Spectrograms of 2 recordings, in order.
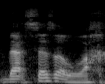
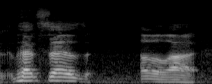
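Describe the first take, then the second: First: Said in the usual way. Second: Emphatic loud repeat. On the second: Shown as a demonstration. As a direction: say it again with big emphasis, much louder.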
